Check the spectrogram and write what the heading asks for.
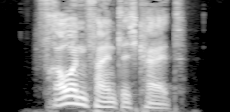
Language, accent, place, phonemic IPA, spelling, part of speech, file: German, Germany, Berlin, /ˈfʁaʊ̯ənˌfaɪ̯ntlɪçkaɪ̯t/, Frauenfeindlichkeit, noun, De-Frauenfeindlichkeit.ogg
- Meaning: misogyny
